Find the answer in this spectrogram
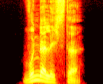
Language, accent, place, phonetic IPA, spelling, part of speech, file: German, Germany, Berlin, [ˈvʊndɐlɪçstə], wunderlichste, adjective, De-wunderlichste.ogg
- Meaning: inflection of wunderlich: 1. strong/mixed nominative/accusative feminine singular superlative degree 2. strong nominative/accusative plural superlative degree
